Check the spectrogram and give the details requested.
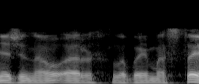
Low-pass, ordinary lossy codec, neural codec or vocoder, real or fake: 5.4 kHz; MP3, 32 kbps; none; real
